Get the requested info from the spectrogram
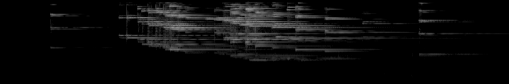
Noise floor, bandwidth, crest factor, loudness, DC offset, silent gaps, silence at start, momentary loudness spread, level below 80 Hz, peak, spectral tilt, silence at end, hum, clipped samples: -81 dBFS; over 20 kHz; 22 dB; -25 LUFS; under 0.1%; none; 0.5 s; 19 LU; under -90 dBFS; -10 dBFS; 7.5 dB/octave; 0.6 s; none; under 0.1%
